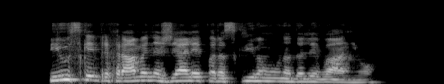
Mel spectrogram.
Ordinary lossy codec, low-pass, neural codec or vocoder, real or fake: Opus, 64 kbps; 7.2 kHz; vocoder, 44.1 kHz, 128 mel bands every 512 samples, BigVGAN v2; fake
